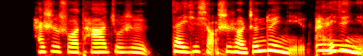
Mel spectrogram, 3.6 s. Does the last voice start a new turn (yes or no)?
yes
